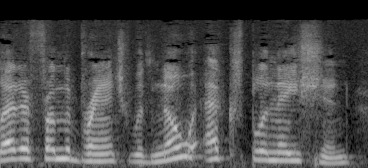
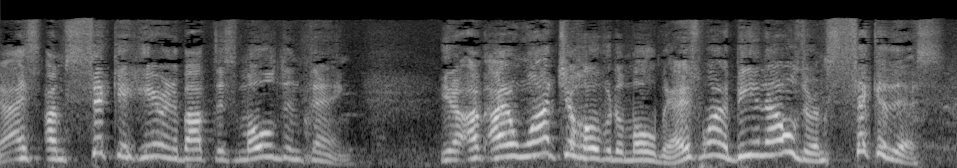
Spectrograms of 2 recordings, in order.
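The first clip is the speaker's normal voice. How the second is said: loud, high, fed-up protest; acted exasperation, pitched up and loud; retold frustrated outburst; 5 semitones higher, 6 dB louder than usual. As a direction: reenact losing your temper at a mentor. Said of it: "I was in such a rage".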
